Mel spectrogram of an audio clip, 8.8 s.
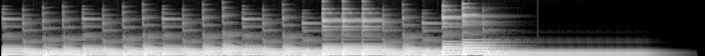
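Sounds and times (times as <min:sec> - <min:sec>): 
bass exercise: 0:00.0 - 0:08.7.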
